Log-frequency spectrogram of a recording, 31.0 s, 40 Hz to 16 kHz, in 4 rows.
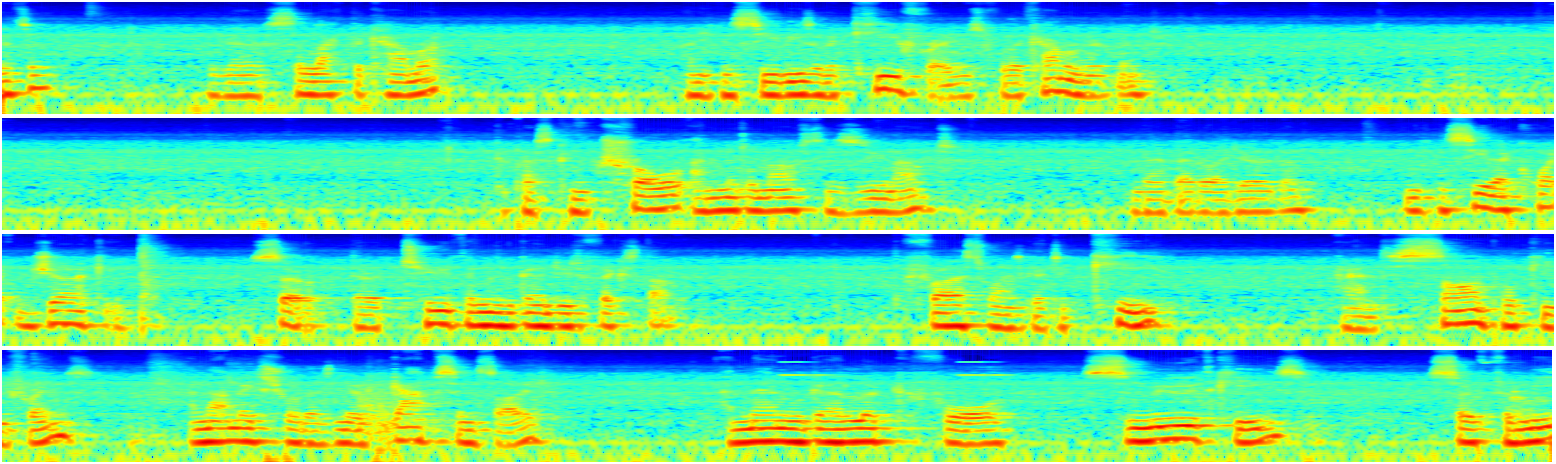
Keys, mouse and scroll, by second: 1.7 click, 2.7-4.6 scroll down 13, 4.8 shift+middle click, 6.1 shift+middle click, 6.9 middle click, 9.2 ctrl+middle click, 10.7 ctrl+middle click, 12.6 middle click, 14.2 space, 16.3 space, 19.9 click, 26.9 click.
